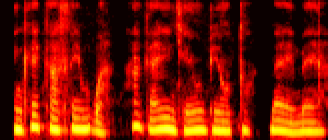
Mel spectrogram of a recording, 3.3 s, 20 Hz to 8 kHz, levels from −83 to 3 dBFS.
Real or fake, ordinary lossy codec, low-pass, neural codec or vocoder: fake; none; none; codec, 16 kHz, 4 kbps, X-Codec, WavLM features, trained on Multilingual LibriSpeech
